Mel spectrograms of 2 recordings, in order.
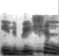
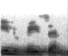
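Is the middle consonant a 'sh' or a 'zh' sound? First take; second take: sh; zh. First: The middle consonant is a voiceless 'sh' sound. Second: The middle consonant is a voiced 'zh' sound. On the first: The speaker calls it wrong. "इन्वेशन नहीं" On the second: The speaker calls it right. "इन्वेजन है ना?"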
